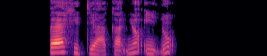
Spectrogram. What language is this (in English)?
Tepeuxila Cuicatec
